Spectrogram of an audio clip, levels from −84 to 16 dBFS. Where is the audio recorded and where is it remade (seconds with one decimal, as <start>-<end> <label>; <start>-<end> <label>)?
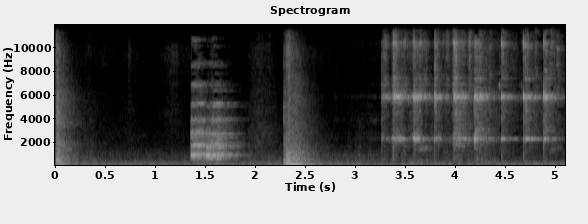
0.0-2.8 recorded; 2.8-4.2 remade; 4.2-5.1 recorded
